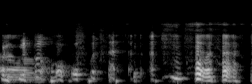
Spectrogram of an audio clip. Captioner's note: laughing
